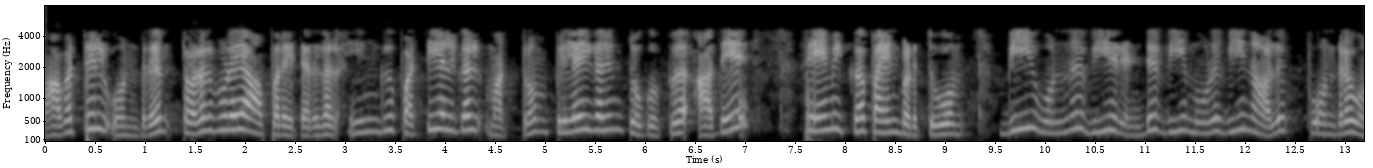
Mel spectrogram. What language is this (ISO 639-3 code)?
tam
